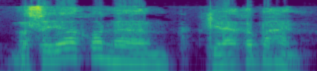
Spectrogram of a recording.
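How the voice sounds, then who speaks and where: A man's voice: a little high, normal speed, slight background noise, lightly acted. An actor playing a remorseful ex-convict who wants to change his life, speaking earnestly in a radio drama. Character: remorseful ex-convict son seeking a new life. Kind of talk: classic radio drama acting.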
